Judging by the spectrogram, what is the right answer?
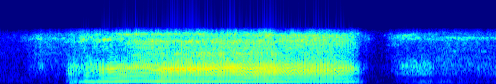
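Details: A husband snoring badly: one long, loud, fluttering snore lasting about two seconds, followed by a quieter breath out; snoring.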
